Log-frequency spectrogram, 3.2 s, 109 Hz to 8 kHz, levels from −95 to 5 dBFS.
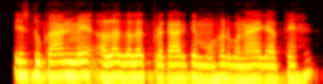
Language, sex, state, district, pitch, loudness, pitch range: Hindi, male, Bihar, Saran, 155 Hz, -16 LUFS, 145-170 Hz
